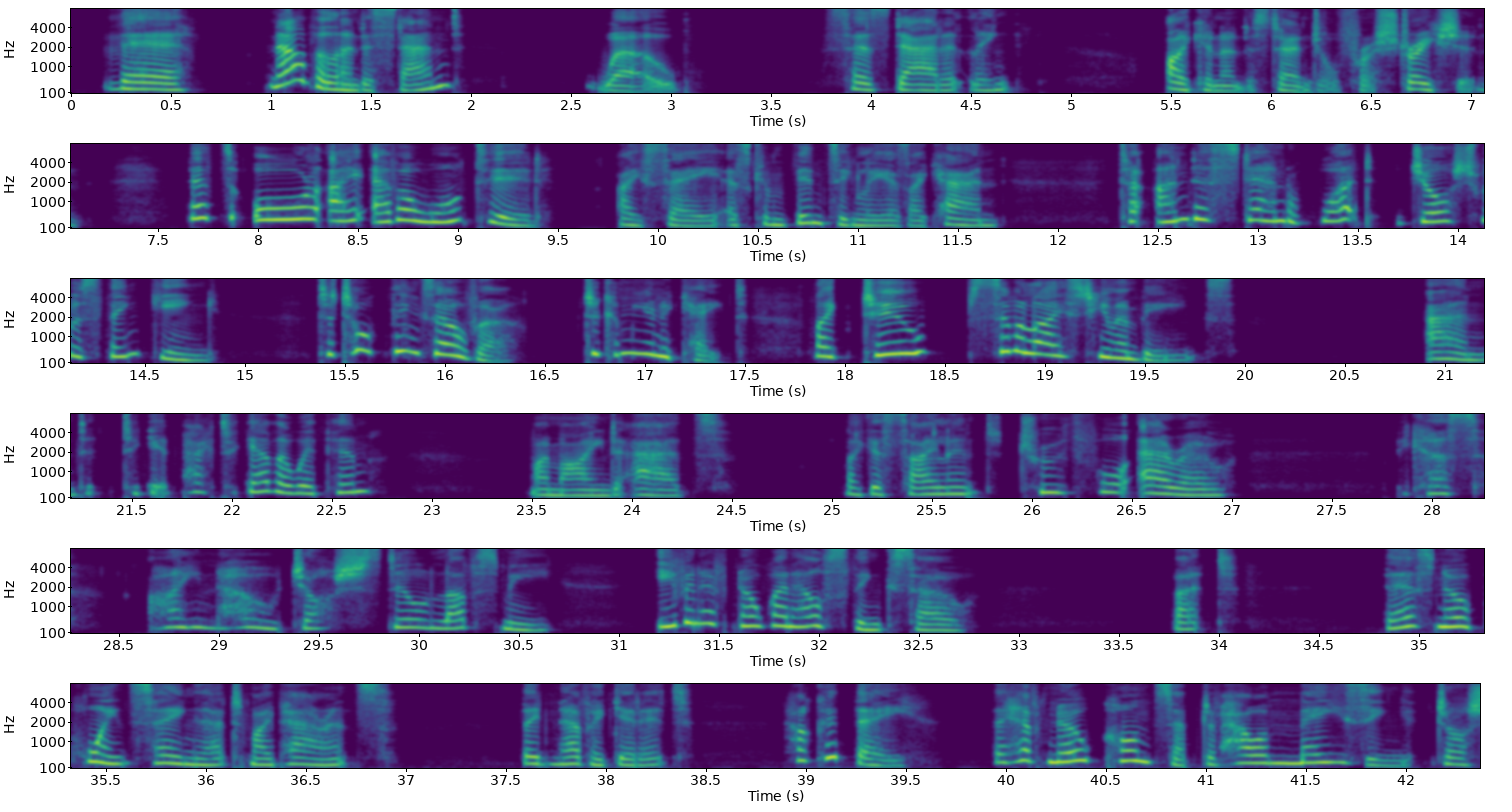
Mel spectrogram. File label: British GalPal Romance, Female; VoiceOver and Narration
